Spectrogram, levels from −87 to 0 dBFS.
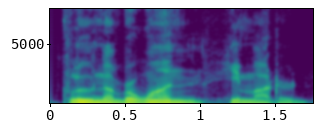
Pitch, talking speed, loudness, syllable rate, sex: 95 Hz, 170 wpm, -15 LUFS, 5.8 syllables/s, male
